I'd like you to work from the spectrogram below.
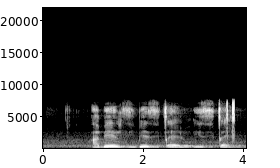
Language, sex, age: Zulu, male, 19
